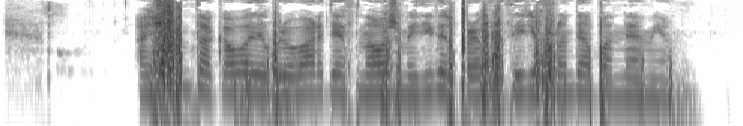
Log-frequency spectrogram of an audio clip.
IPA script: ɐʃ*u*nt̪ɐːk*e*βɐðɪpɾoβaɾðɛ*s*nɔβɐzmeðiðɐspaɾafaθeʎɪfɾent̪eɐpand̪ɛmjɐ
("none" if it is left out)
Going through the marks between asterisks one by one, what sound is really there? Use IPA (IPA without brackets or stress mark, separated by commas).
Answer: u, a, θ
